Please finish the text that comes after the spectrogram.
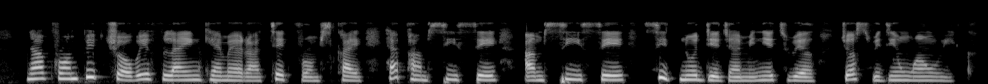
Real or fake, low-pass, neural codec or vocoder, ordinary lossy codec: real; 7.2 kHz; none; none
